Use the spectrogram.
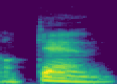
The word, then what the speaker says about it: again: 없습니다 그리고 ura AG도 발음을 찾아보면 again 뒷 음절의 강세가 있거든요 강세가 없는 음절의 모음은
